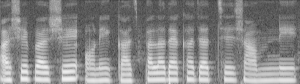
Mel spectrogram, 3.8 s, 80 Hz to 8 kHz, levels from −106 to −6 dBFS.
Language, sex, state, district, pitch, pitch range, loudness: Bengali, female, West Bengal, Paschim Medinipur, 190 Hz, 180-195 Hz, -19 LUFS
